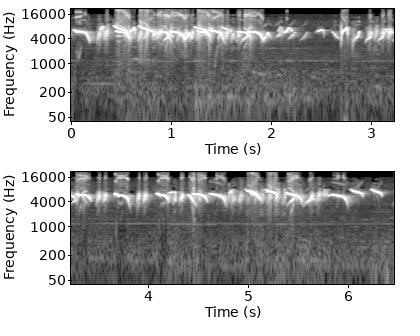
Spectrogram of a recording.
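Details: Cinereous tit call used as a bird lure. Busy, continuous twittering of high, quick downslurred chirps packed closely together, with brief dips between runs and a low constant hum in the background.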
